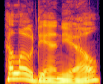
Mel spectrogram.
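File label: "hello", male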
